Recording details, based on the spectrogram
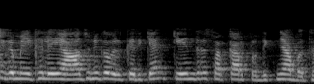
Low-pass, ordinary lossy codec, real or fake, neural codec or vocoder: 5.4 kHz; none; real; none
